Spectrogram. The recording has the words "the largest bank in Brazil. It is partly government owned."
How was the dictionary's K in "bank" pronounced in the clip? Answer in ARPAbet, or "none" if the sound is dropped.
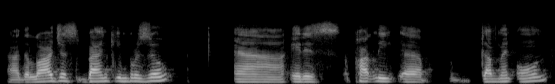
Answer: K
